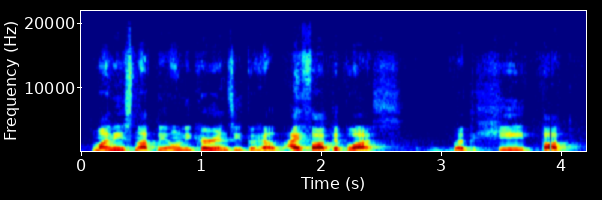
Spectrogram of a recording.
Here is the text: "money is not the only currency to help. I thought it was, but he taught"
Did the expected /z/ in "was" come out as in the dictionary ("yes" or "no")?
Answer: no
